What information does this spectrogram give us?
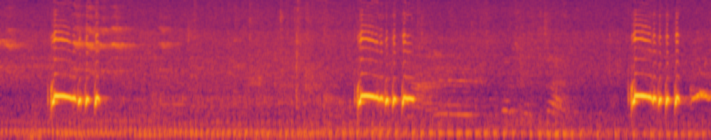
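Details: Zebra dove of local wild stock calling a rival: three evenly spaced coos roughly every three seconds, each a level note ending in a fast trill of beats, over constant low engine-like drone.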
